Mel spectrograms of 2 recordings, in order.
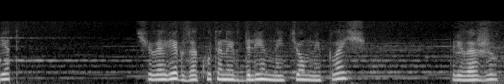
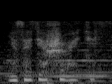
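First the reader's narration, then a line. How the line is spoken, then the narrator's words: Whisper in English. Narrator (Russian): прошептал он по-английски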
